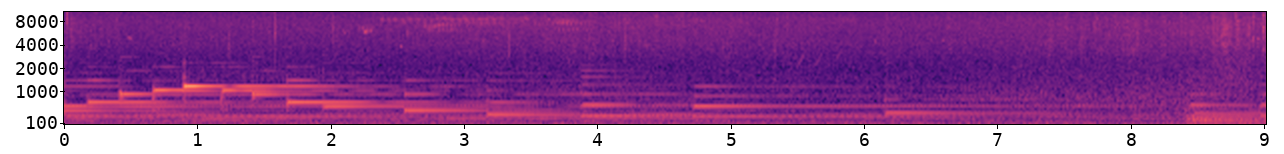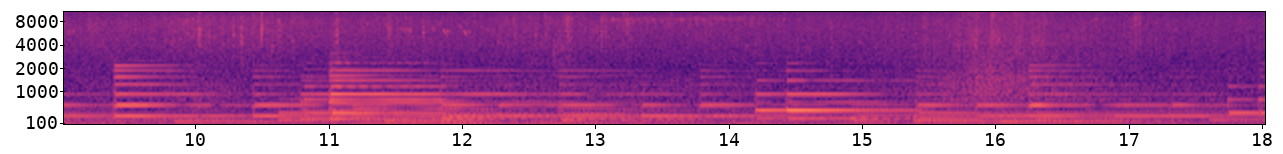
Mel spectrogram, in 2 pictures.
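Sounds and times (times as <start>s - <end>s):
low noise haze: 0.0s - 18.0s
solo piano pop ballad: 0.0s - 18.0s.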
